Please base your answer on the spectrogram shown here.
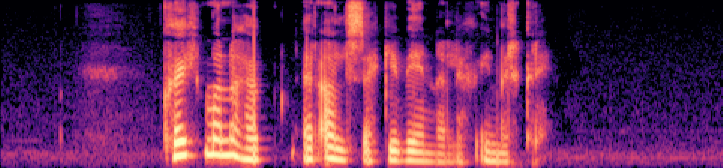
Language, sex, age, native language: Icelandic, female, 30-39, Icelandic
